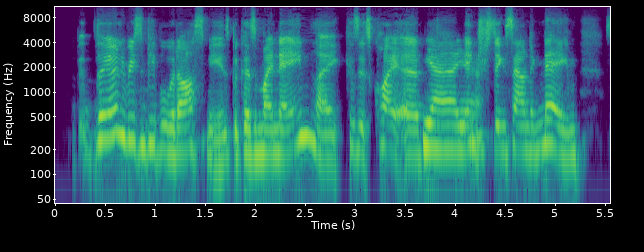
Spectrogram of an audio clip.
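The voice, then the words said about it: Very posh English accent. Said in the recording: “my absurdly posh accent ... people just assume, oh, she's from down the road probably, or she's from around here”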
